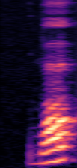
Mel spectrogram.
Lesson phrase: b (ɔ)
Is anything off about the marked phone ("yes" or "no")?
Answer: no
